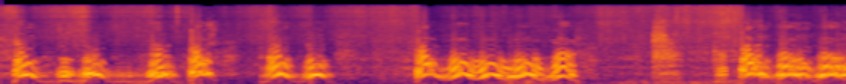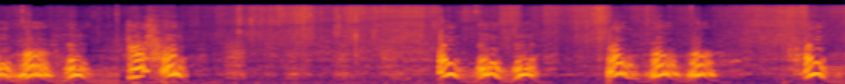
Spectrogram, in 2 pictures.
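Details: Hunting laika barking at a badger at night, its first meeting with one; persistent bouts of fast, shrill, yelping barks, about four per second, repeated in clusters across the whole stretch with brief breaks.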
